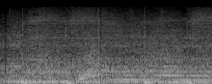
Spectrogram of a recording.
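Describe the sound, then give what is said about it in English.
A sports car engine in a driving video game drones steadily, its pitch rising and shifting as it accelerates, with a brief tire squeal and no voices. “I'm just gonna like drive like most sports car drivers do.”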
